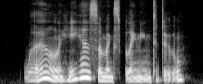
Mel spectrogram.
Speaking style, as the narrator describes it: Alessandro murmured

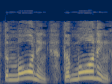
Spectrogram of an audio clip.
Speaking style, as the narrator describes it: I cried

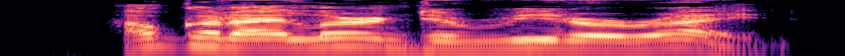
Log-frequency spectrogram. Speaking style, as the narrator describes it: Chief White Half-Hoat demanded with simulated belligerence, raising his voice again

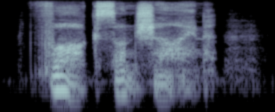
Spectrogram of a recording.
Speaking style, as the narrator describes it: growls

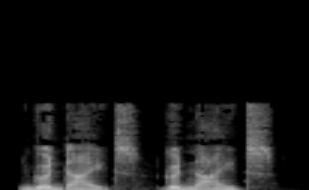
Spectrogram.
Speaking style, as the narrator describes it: he would croak along with them

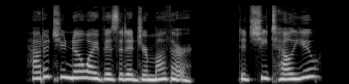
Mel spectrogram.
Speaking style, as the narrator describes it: Travis gave a scathing laugh

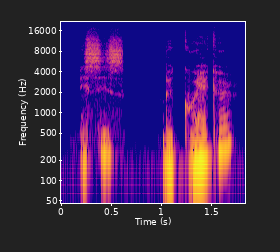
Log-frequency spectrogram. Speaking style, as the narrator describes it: said Bill in a whisper

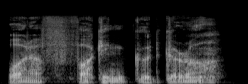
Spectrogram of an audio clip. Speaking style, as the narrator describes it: he growled

